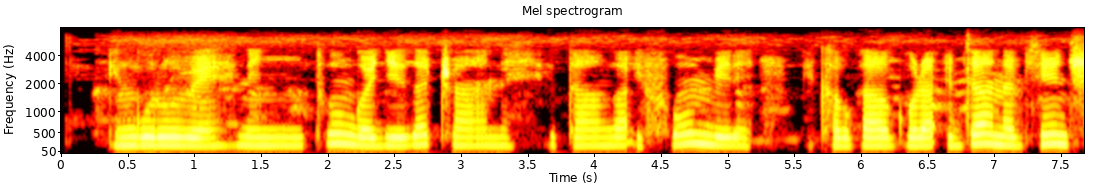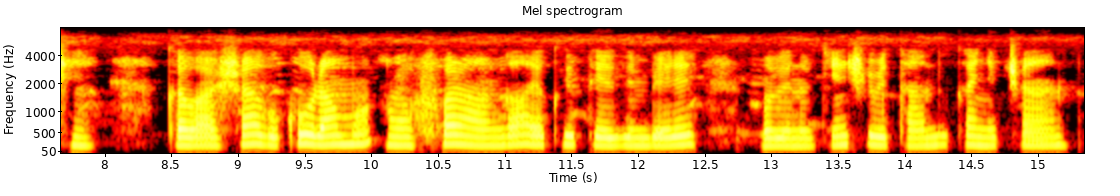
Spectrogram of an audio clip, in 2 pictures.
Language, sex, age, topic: Kinyarwanda, male, 18-24, agriculture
